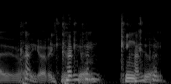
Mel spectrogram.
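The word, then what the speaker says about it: Cancún: Cancun. Cancun. That's how the locals say it.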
